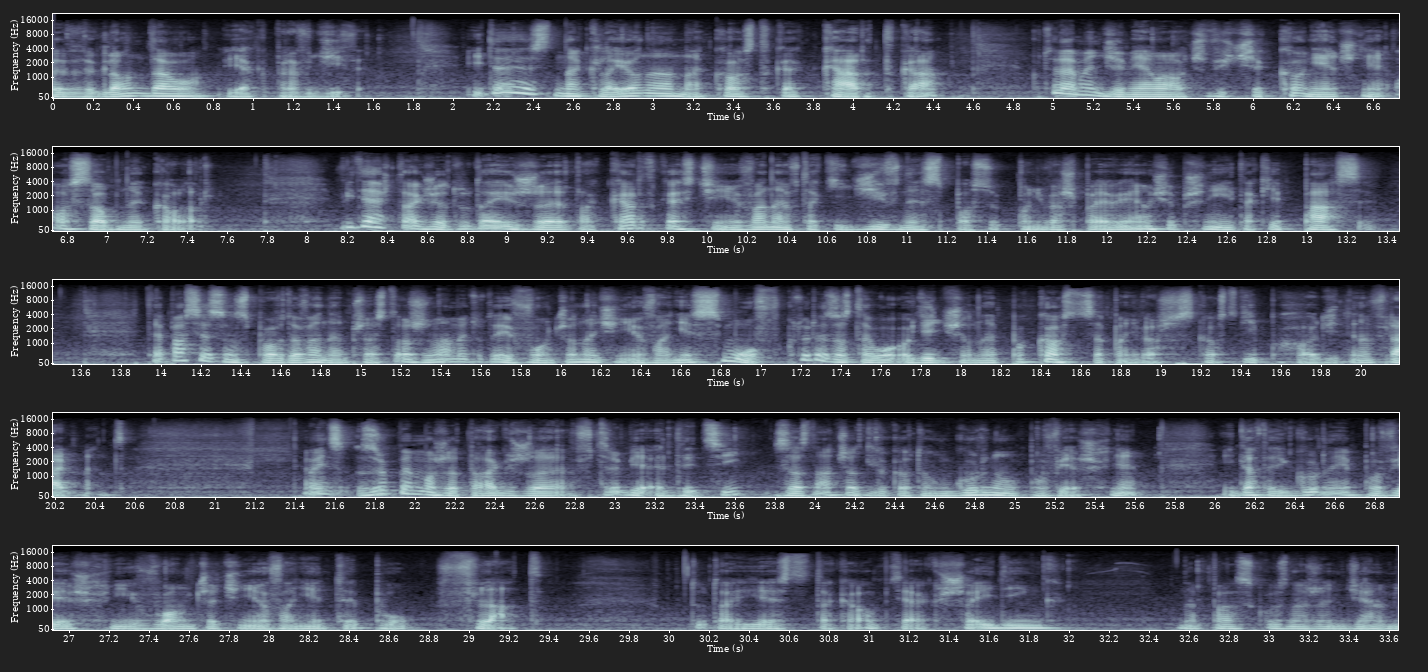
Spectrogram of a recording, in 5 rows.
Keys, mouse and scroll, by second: 0.1 click, 0.5 Tab, 1.2-11.3 middle drag, 3.0 z, 15.3-18.1 middle drag, 21.7-24.9 middle drag, 22.7 Tab, 24.2 right click, 25.1-28.9 middle drag, 29.5-31.7 scroll down 1, 31.7 scroll down 1, 32.0-33.6 middle drag.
